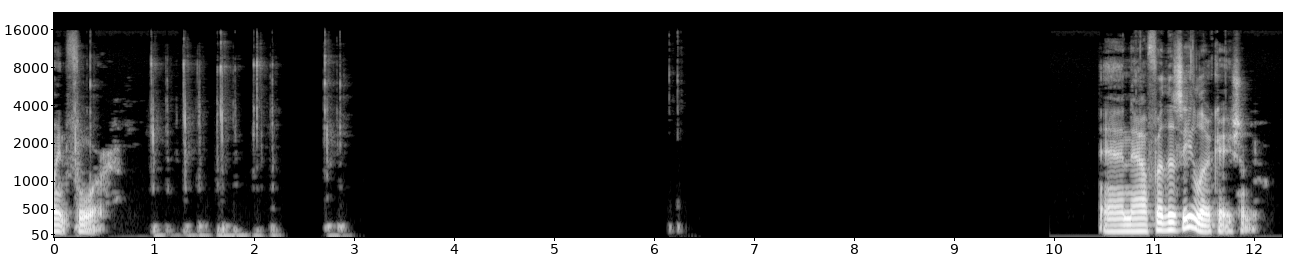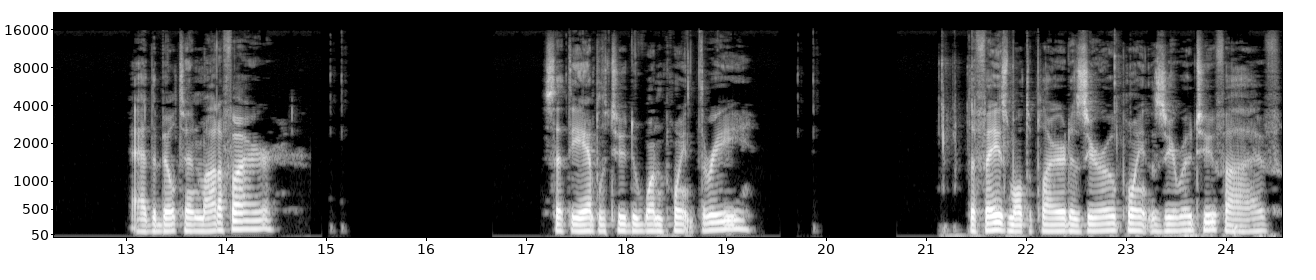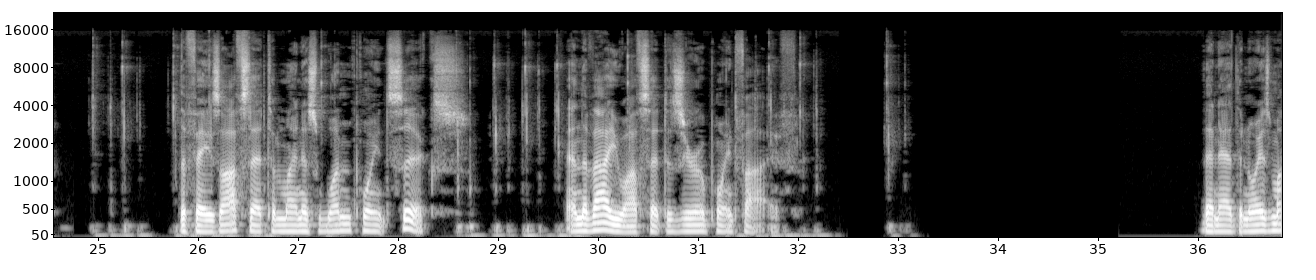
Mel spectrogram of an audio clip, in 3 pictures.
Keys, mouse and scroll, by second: 11.6 click, 15.1 click, 19.9 click.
